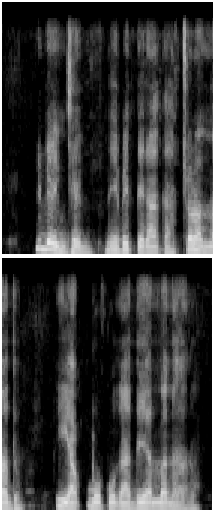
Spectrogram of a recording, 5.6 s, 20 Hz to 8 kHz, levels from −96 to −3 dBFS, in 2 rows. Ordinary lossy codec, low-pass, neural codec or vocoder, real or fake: none; 7.2 kHz; codec, 44.1 kHz, 3.4 kbps, Pupu-Codec; fake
